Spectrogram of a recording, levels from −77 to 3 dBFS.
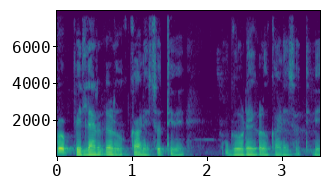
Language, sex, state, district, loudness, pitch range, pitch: Kannada, male, Karnataka, Bidar, -21 LUFS, 100-115 Hz, 105 Hz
